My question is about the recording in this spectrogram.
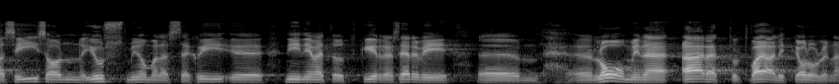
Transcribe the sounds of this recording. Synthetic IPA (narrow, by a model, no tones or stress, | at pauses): siːso̞njust̪minumeːle̞st̪sekriː | niːnime̞t̪ːˑɑt̪ut̪kiːrːese̞rvi | lo̞ːmine̞æːɾe̞t̪ːˑult̪vɑjɑlikːˑeo̞luline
